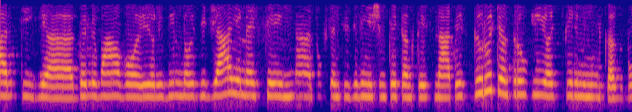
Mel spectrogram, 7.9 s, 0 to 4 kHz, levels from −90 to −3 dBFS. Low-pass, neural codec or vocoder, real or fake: 3.6 kHz; codec, 16 kHz, 8 kbps, FreqCodec, larger model; fake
